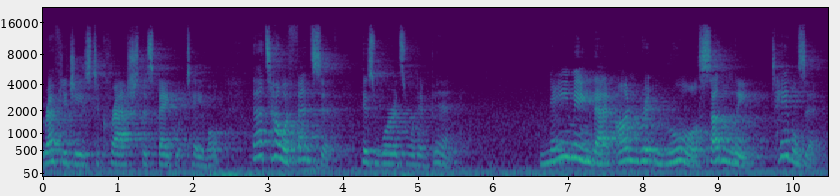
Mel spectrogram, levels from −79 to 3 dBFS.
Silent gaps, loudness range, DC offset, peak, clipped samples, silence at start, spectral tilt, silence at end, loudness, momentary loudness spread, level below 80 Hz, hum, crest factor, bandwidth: none; 6 LU; under 0.1%; -18 dBFS; under 0.1%; 0 s; -2.5 dB/octave; 0 s; -34 LUFS; 18 LU; -52 dBFS; none; 18 dB; 15.5 kHz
